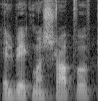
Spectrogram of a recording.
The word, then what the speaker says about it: Elbek Mashrapov: And it's right, but it's actually in Kyrgyzstan, like it sounds like this, Elbek Mashrapov.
